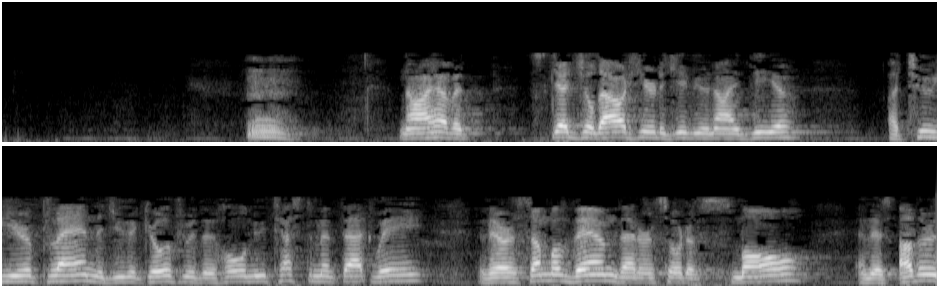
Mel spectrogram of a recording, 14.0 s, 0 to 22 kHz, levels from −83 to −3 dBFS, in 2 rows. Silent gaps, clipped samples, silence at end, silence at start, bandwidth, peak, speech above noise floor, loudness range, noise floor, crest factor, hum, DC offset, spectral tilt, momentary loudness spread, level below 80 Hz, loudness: none; under 0.1%; 0 s; 1.85 s; 5 kHz; -4 dBFS; 38 dB; 5 LU; -58 dBFS; 18 dB; none; under 0.1%; -9.5 dB/octave; 13 LU; -54 dBFS; -21 LUFS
